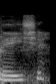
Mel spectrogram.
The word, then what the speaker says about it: Kreischer: Comigo na bancada de entrevistas da Rádio Bom Jesus estão as minhas convidadas Paula Kreischer, é assim mesmo a pronúncia? Kreischer.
